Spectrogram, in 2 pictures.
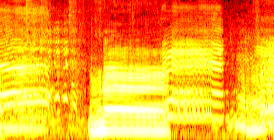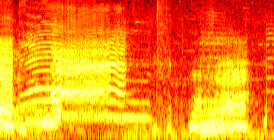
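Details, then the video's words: Sheep bleats: a long steady baa, then several shorter, rougher, quavering bleats, with brief quieter moments between calls. "sheep sounds - Individual & sounds || Learn Baaing, Bleating, Yelling, Screaming & Meh Sound Effects"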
